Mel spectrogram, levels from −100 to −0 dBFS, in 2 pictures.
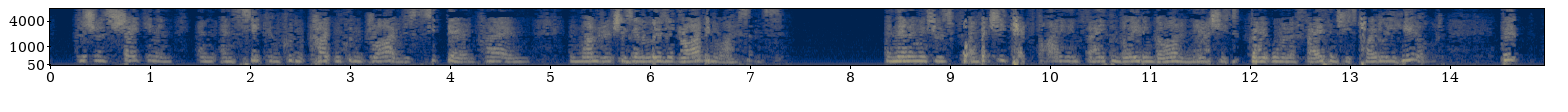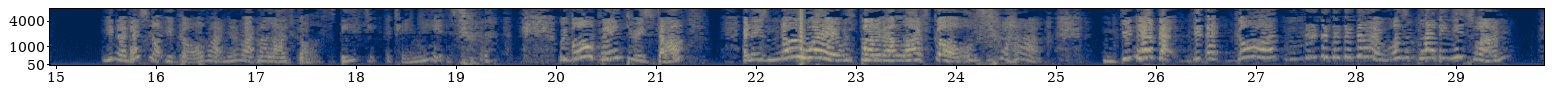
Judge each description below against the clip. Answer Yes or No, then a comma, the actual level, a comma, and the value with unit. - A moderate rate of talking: No, fast, 215 wpm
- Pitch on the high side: Yes, high, 235 Hz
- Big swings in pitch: Yes, wide, 5.8 semitones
